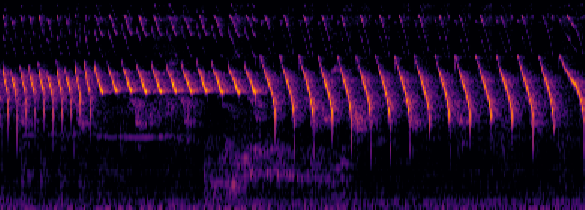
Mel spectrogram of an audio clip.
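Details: Vigorously singing canary whose song is meant to stir other canaries to sing fast; a dense rapid trill gives way to a string of loud, sharply falling whistled slurs, steady and rhythmic.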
